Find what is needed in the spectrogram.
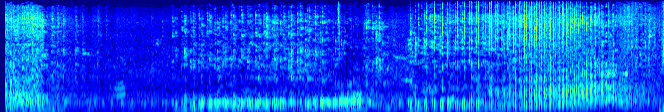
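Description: Street traffic, with a car driving past close by, its engine running louder through the second half.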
